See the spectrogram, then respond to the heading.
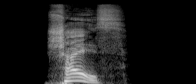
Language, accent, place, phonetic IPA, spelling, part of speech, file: German, Germany, Berlin, [ʃaɪ̯s], scheiß-, prefix, De-scheiß-.ogg
- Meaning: Intensifies nouns and adjectives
